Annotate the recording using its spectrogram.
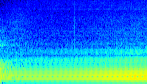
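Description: Steady electrical mains hum, a low buzz with many evenly spaced overtones, slowly growing louder.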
